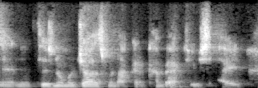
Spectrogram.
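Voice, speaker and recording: This man has an American accent. He speaks with fairly low pitch. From Los Angeles, San Fernando Valley. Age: 60s. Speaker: website founder and former ESL teacher. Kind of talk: casual interview conversation. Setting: podcast.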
